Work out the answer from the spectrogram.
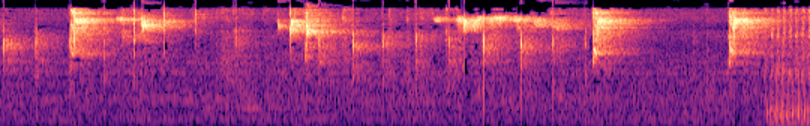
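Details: Balibu lovebird, a single fighter of the paud type, singing a lure song used to draw out other lovebirds: shrill, high chirps and squeaky twittering notes in bursts about every second, over a faint steady hum.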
